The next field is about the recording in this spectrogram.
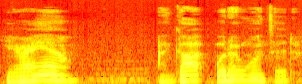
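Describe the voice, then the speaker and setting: An actress playing a bookish, guilt-ridden young woman in an audio drama, halting and hushed as she confesses her doubts. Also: mid-range voice, flat delivery, slight background noise, lightly acted, poor audio. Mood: guilty, torn. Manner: halting, reflective, self-doubting.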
